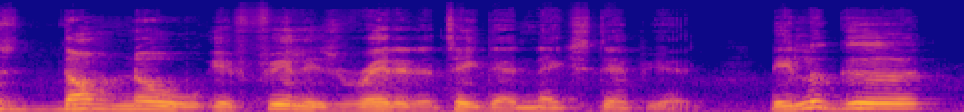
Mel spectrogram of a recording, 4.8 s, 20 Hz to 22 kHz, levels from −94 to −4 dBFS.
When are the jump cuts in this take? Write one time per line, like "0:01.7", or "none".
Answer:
none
